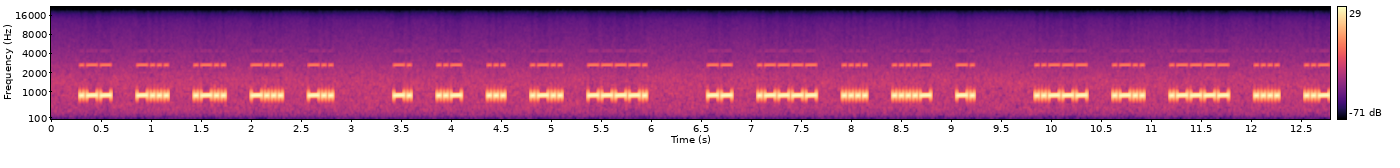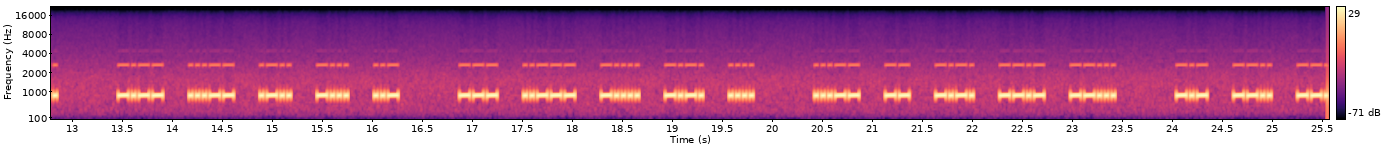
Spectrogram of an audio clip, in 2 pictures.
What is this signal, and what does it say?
Morse code, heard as a keyed tone, machine-sent, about 35 wpm, spaced as for 22 wpm, 880 Hz. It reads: WBLBD NUSL9 M1H4N 2L1HF Y3LBU O26CH 3MCQ7 …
